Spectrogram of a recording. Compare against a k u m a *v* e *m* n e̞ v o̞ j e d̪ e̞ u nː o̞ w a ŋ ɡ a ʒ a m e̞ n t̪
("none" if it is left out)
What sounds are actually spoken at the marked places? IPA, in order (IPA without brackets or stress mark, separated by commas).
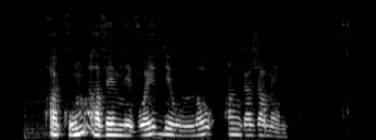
v, m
